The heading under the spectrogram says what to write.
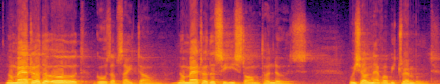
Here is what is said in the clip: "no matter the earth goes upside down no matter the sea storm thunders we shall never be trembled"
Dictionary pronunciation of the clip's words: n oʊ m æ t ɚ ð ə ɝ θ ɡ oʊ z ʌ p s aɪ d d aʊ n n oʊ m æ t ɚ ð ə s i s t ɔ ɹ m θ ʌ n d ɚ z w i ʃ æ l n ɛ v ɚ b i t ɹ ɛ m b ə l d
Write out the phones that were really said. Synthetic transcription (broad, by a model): n oʊ m æ t ɚ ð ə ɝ t ɡ oʊ z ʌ p s aɪ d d aʊ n n oʊ m æ t ɚ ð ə s i s t ɔ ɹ m t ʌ n d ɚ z w i ʃ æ l n ɛ v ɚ b i t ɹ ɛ m b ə l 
